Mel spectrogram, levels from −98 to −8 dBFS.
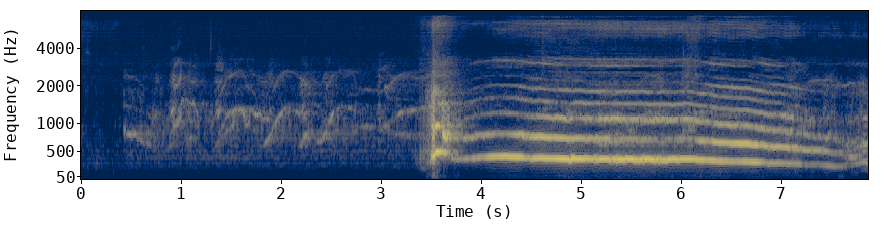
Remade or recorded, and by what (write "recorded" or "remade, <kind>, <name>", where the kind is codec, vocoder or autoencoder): remade, vocoder, BigVGAN v2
